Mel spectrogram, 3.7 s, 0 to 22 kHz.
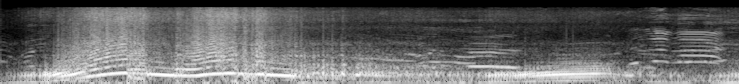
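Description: A Kawasaki Ninja H2 motorcycle engine revs hard to the limit, its pitch sweeping up and down in loud, repeated surges close by, at a wedding.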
